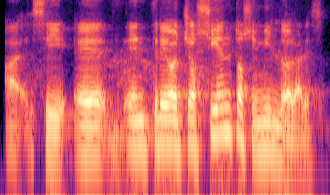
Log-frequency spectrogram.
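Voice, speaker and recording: A man, a doctor on a webinar panel, giving short halting answers with fillers. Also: mid-range voice, big pitch swings, mellow. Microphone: video call.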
